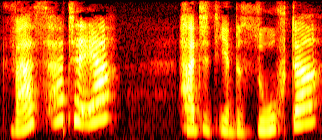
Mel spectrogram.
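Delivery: high-pitched puzzled question, then settling; taken aback. Acted. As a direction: ask it as a baffled kid. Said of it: "Samu schaute verdutzt".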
